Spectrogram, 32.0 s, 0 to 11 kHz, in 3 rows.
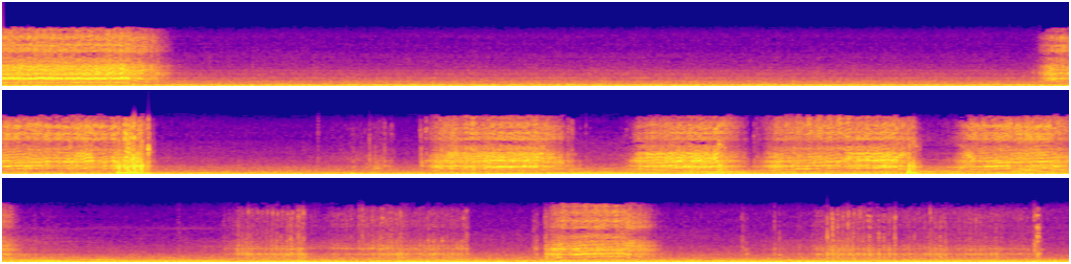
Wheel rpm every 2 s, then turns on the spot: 60, 0, 0, 0, 0, 80, 10, 50, 50, 80, 40, 0, 20, 40, 10, 10.
24-26 28-32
